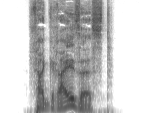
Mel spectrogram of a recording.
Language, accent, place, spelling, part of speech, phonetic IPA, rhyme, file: German, Germany, Berlin, vergreisest, verb, [fɛɐ̯ˈɡʁaɪ̯zəst], -aɪ̯zəst, De-vergreisest.ogg
- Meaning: second-person singular subjunctive I of vergreisen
